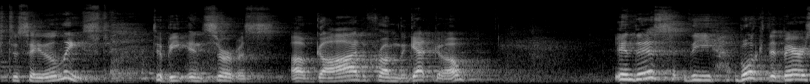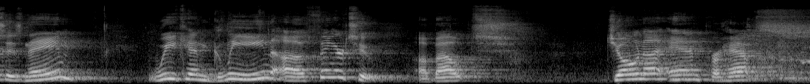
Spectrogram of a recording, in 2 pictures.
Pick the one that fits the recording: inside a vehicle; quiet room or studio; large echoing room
large echoing room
